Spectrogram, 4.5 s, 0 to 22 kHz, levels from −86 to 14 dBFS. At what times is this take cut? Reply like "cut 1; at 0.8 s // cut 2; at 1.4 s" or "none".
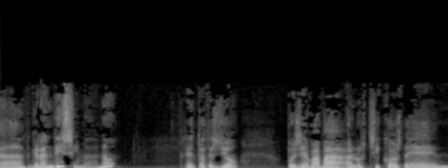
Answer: cut 1; at 1.8 s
